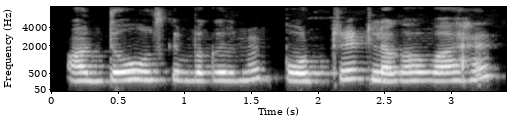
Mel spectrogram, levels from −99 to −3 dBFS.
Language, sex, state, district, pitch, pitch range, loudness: Hindi, female, Chhattisgarh, Bastar, 270 Hz, 260-290 Hz, -15 LUFS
